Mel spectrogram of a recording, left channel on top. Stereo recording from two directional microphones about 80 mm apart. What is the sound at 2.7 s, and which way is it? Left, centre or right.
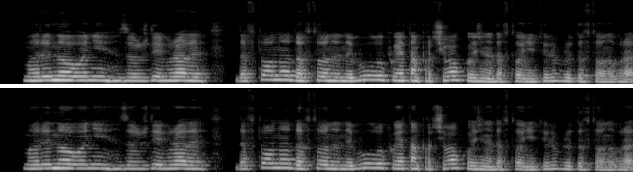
Speech, right.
